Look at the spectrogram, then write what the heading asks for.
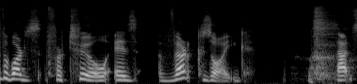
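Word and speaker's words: Werkzeug: uh one of the words for tul is verzo that's spelled w r k z e u g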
